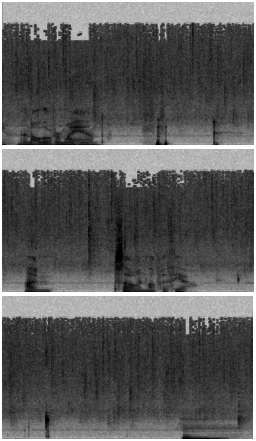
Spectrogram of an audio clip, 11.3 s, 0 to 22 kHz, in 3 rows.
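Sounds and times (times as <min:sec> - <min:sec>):
shower running with spraying water: 0:00.0 - 0:11.3
speech: 0:00.3 - 0:01.6, 0:02.3 - 0:02.6, 0:04.1 - 0:04.6, 0:05.5 - 0:06.7, 0:10.3 - 0:10.7.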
